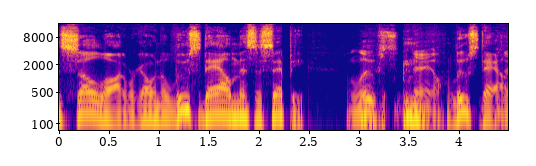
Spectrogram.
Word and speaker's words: Lucedale: God it's been so long we're going to loose Dale Mississippi loose Dale loose Dale l u CE E Dale oh okay loose Dale Mississippi it's about how they spell loose also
